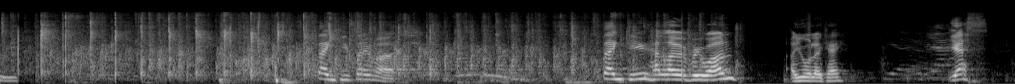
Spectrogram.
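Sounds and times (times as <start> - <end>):
audience applause: 0.0 - 7.4
speech: 3.2 - 4.2, 6.0 - 8.5, 9.5 - 9.8.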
